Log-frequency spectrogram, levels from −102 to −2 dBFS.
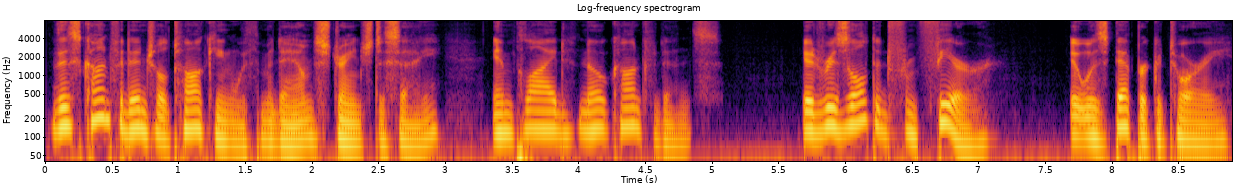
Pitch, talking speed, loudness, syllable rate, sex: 110 Hz, 115 wpm, -19 LUFS, 4.8 syllables/s, male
